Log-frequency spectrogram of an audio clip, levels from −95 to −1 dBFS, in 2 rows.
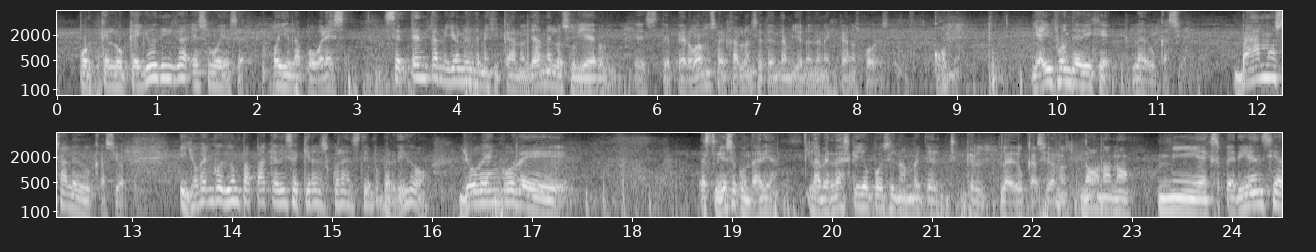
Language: English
